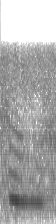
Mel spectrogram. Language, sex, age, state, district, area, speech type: Bengali, female, 18-30, West Bengal, Malda, urban, conversation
